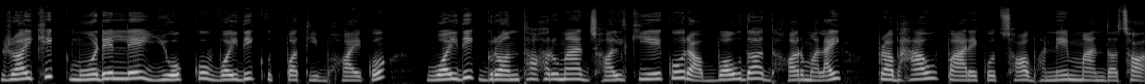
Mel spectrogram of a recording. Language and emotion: Nepali, neutral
